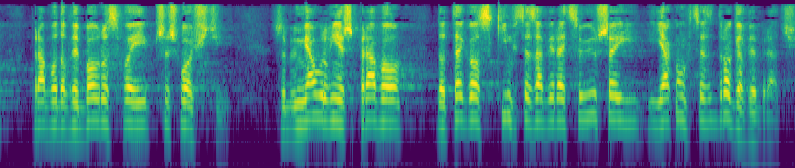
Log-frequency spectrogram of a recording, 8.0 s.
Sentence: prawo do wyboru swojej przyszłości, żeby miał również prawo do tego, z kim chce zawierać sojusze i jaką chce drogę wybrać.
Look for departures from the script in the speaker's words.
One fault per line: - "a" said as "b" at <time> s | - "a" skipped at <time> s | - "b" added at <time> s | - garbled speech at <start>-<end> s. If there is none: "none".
none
